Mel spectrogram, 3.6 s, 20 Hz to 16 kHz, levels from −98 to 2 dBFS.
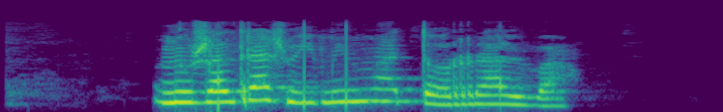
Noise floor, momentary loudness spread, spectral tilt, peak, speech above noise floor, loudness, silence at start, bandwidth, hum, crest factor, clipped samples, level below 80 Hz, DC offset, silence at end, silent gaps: -74 dBFS; 9 LU; -5 dB/octave; -2 dBFS; 59 dB; -16 LUFS; 0.8 s; 7.6 kHz; none; 16 dB; under 0.1%; -60 dBFS; under 0.1%; 0.8 s; none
